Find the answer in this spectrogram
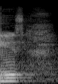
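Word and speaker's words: haste: यानी क्या होता है हेश नहीं पढ़ेंगे हेस हेश यानी होता है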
